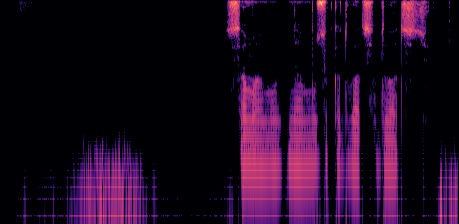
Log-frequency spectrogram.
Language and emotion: Russian, neutral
